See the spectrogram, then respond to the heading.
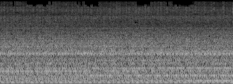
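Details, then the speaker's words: Toyota 5.7L V8 (Tundra/Sequoia/Land Cruiser 200) after starter replacement with the top starter bolt left off, heard inside, outside and underneath: steady, even idle hum with no buzz or rattle; normal idle. "okay from interior nothing at all that sounds totally normal the outside here totally normal and I don't hear anything at all down here"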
